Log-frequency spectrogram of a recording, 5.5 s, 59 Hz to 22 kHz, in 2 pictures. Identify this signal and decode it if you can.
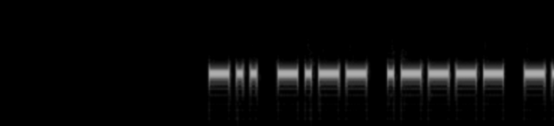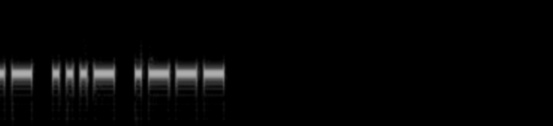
Morse code, heard as a keyed tone, about 36 wpm, 700 Hz. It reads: DY1KVJ
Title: DXCC-100 Call Signs - 6 Characters - 35wpm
